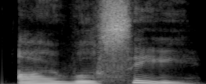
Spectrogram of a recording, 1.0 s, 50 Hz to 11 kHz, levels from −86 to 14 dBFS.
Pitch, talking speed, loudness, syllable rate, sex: 190 Hz, 175 wpm, -17 LUFS, 3.5 syllables/s, female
